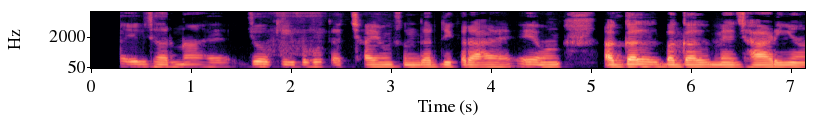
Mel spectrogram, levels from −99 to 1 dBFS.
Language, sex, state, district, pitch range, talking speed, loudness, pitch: Hindi, male, Bihar, Jahanabad, 110-120 Hz, 140 wpm, -22 LUFS, 115 Hz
